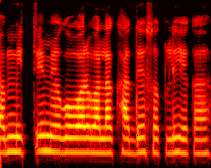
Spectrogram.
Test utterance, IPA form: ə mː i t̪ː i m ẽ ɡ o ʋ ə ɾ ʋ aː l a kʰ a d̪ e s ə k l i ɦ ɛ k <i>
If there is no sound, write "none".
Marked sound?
a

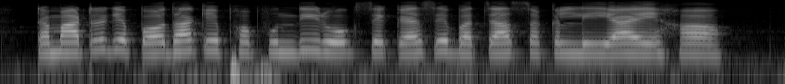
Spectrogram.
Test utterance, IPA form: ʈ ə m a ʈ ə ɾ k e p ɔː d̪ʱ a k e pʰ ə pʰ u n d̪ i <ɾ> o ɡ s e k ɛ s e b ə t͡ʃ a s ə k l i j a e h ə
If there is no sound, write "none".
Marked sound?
ɾ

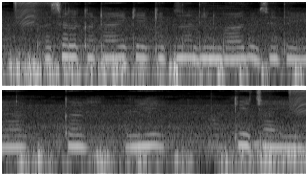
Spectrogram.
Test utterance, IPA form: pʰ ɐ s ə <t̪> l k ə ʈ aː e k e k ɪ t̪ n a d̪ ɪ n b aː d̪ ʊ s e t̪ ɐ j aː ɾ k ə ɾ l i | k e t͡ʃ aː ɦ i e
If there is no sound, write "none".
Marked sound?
none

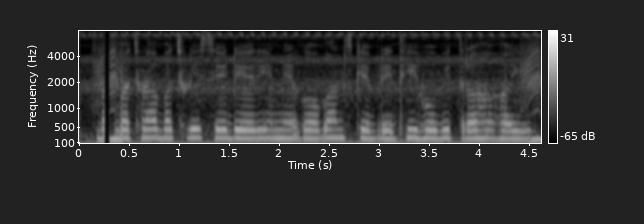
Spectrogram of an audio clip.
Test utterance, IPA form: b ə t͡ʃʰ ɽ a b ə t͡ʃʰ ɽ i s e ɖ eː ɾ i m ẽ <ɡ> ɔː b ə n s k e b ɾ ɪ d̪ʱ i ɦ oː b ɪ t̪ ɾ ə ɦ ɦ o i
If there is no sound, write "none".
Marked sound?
ɡ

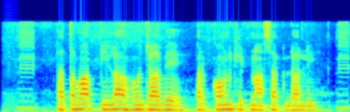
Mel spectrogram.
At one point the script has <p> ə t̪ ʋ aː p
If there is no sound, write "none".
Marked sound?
p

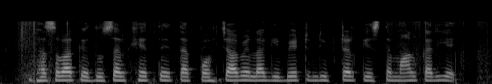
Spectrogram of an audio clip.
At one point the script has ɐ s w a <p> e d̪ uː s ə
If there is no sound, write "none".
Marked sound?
k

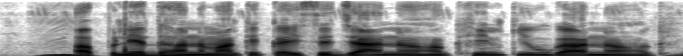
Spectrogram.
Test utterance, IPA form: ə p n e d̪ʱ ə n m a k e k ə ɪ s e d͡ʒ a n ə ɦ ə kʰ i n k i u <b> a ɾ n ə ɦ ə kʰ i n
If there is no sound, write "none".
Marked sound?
ɡ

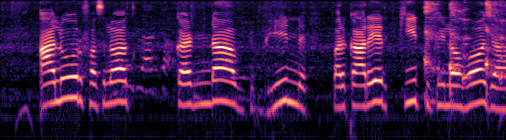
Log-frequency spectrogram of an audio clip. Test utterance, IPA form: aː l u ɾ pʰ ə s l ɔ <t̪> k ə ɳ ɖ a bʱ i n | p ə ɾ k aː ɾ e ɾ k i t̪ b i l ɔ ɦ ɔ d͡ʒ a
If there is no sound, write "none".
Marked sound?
t̪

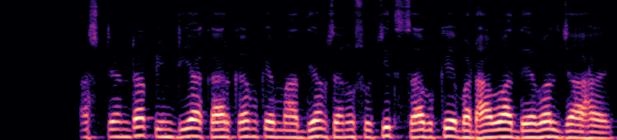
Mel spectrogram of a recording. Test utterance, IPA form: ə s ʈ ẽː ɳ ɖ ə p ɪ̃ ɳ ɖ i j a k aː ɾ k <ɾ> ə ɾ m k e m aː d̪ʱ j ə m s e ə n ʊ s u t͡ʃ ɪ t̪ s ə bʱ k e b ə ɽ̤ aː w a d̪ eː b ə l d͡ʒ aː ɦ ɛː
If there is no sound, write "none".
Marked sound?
ɾ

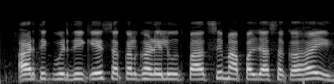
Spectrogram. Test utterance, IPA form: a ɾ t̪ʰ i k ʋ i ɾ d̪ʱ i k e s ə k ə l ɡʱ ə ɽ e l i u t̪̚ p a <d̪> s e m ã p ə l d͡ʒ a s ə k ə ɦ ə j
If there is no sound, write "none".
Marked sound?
d̪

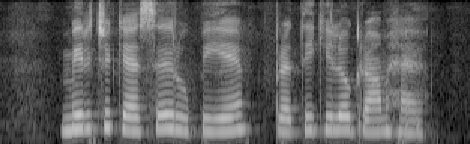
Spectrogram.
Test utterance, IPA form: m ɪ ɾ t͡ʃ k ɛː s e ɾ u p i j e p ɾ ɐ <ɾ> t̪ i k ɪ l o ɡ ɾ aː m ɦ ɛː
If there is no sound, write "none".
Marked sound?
none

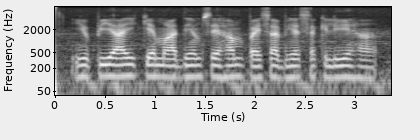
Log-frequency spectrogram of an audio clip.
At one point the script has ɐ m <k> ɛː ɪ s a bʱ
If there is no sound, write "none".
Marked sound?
p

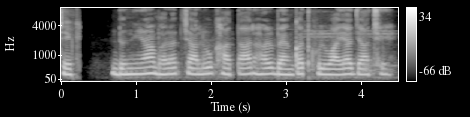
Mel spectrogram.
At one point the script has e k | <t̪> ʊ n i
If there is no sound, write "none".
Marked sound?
d̪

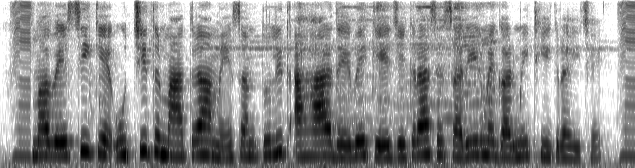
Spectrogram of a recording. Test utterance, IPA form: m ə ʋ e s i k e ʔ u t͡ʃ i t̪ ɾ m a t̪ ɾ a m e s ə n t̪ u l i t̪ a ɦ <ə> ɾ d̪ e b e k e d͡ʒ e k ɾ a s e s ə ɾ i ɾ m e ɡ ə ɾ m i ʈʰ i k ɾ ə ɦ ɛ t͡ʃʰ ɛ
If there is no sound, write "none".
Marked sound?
a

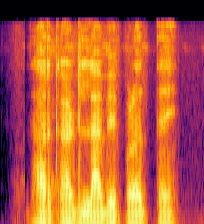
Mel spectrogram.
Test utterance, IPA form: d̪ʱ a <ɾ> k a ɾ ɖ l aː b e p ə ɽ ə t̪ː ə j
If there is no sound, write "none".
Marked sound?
ɾ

